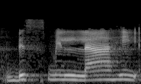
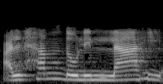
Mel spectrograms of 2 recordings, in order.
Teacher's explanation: அல்லாஹுக்கு முன்னாடி உள்ள எழுத்துல கெஸ்ரா வந்துருந்துச்சு அப்படின்னு சொன்னா அதை நம்ம வந்து மெல்லினமா உச்சரிக்கணும்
